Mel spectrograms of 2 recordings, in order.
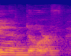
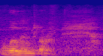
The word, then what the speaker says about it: Willendorf: an accent but uh in german it would be dinendorf in english of course it's w willendorf uh well so either pronunciation is um is fine but um well obviously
